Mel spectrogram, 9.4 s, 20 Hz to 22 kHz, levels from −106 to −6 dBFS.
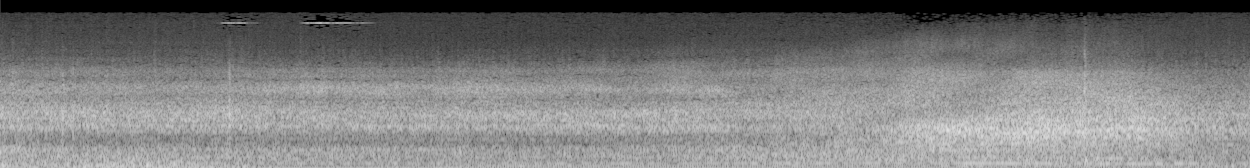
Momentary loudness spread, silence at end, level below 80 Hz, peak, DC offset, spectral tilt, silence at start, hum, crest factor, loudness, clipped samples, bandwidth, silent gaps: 7 LU; 0 s; -38 dBFS; -8 dBFS; under 0.1%; -5 dB/octave; 0 s; none; 16 dB; -23 LUFS; under 0.1%; 16 kHz; none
